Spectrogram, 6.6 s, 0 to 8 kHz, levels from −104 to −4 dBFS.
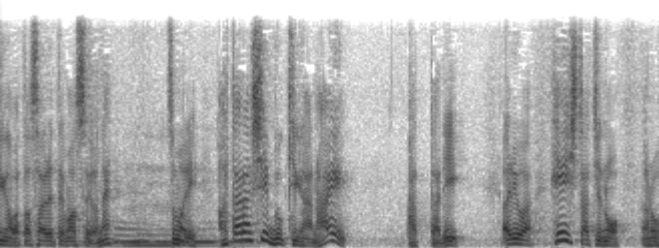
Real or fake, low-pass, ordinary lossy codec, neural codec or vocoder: real; 7.2 kHz; none; none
